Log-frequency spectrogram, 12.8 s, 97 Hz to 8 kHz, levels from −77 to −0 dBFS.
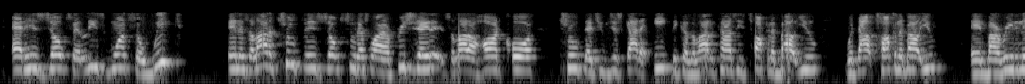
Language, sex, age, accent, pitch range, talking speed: English, male, 20-39, American, 190-230 Hz, 235 wpm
